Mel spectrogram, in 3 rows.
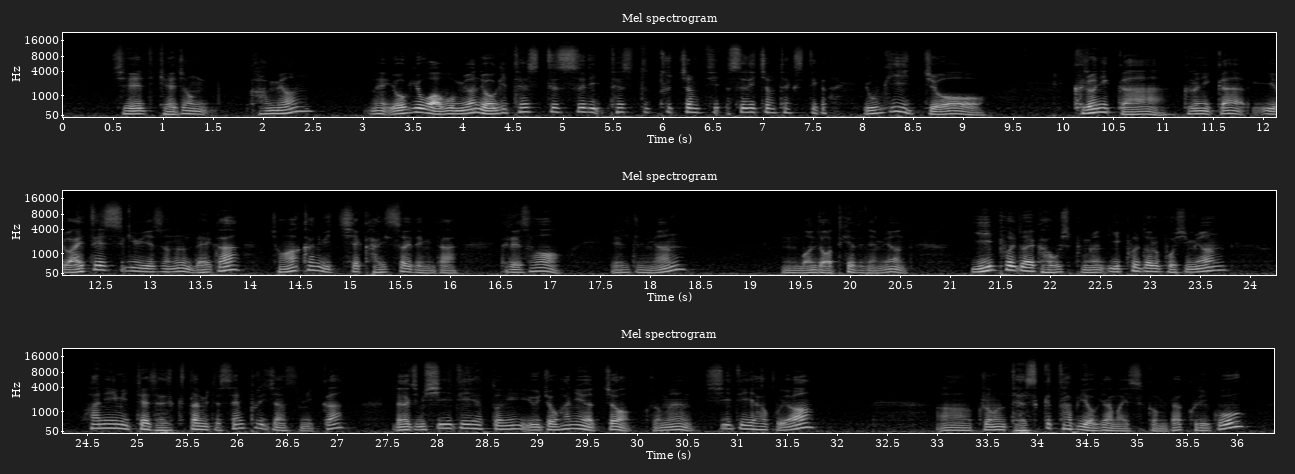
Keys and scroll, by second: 20.1 typing, 27.7-28.5 typing, 30.1-31.2 typing, 33.7-35.0 typing.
